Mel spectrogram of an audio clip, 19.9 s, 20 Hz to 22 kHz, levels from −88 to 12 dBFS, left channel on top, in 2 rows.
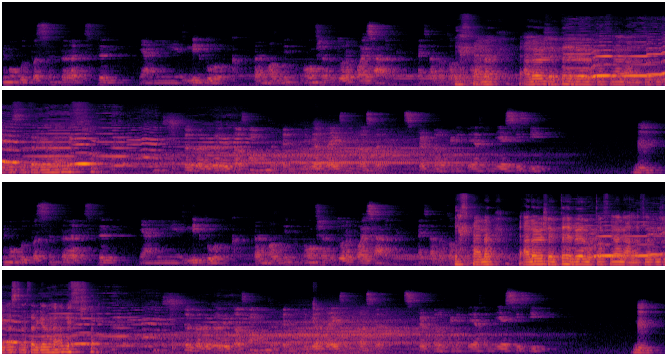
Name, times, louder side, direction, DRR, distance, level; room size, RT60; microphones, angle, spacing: voice 1, 0.0-1.7 2.0-3.3 3.8-5.7 6.2-7.3 11.6-11.7 12.2-15.7 16.0-18.1, equal, 5° left, -4 dB, 1.0 m, -38 dB
sound 1, 2.7-18.0, equal, 25° right, 0.5 m, -43 dB
voice 2, 6.8-7.3 7.7-11.4 19.4-19.7, right 4 dB, 80° right, 6 dB, 0.4 m, -28 dB
sound 2, 8.4-12.3 13.0-13.6, left 4 dB, 90° left, 0.4 m, -26 dB
4.3 x 2.6 x 2.8 m, 0.77 s
head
